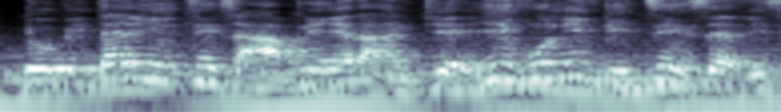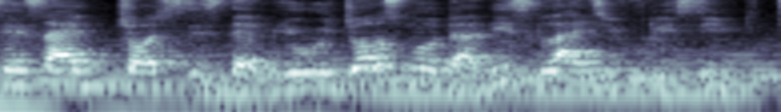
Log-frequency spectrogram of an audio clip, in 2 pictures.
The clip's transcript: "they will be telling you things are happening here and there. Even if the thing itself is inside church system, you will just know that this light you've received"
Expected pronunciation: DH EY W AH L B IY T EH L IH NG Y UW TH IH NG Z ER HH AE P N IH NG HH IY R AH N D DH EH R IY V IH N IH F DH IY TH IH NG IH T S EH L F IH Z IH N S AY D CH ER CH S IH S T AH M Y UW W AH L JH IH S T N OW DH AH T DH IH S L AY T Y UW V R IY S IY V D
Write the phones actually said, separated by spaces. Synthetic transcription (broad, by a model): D EY W AH L B IY T EH L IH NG Y UW T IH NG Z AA HH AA P N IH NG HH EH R AH N D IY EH IY V IH N IH F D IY T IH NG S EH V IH S IH N S AY D CH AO CH S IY S T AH M Y UW W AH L JH IH S T N OW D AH T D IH S L AY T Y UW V R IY S IY V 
